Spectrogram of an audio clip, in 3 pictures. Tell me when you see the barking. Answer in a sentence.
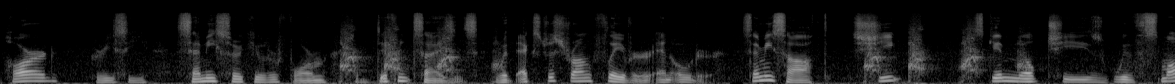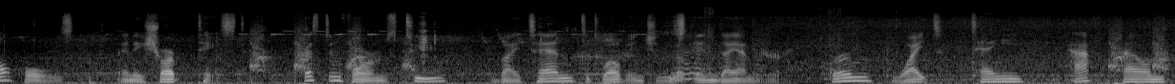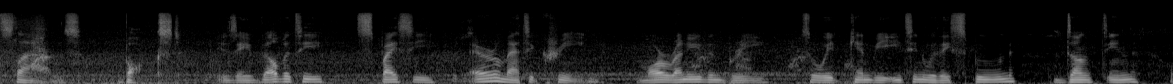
You can hear the barking from 3.4 to 5.0 s, from 8.6 to 10.3 s, from 14.2 to 16.1 s, from 22.8 to 24.4 s and from 30.4 to 32.1 s.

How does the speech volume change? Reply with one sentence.
The volume of the speech stays about the same.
